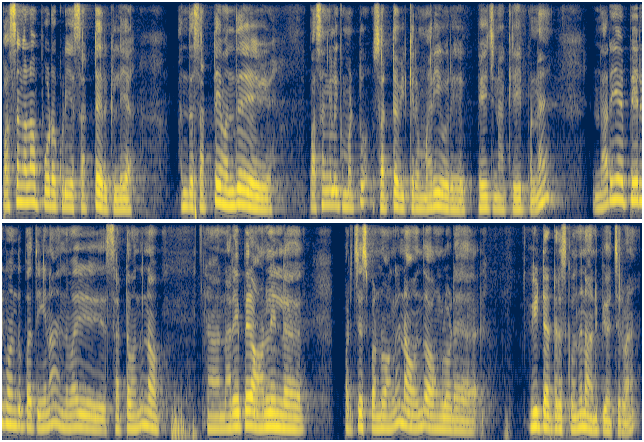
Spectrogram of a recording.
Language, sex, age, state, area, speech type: Tamil, male, 18-30, Tamil Nadu, rural, spontaneous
